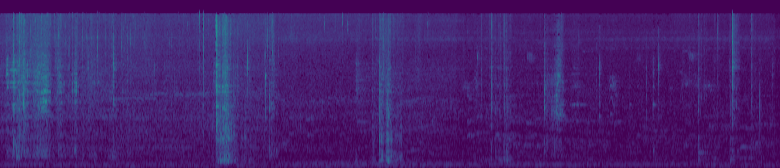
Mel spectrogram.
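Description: Hot oil sizzles and crackles.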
